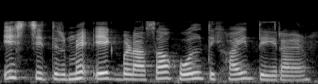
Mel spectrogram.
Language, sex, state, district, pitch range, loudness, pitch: Hindi, female, Uttar Pradesh, Saharanpur, 230-275 Hz, -16 LUFS, 245 Hz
